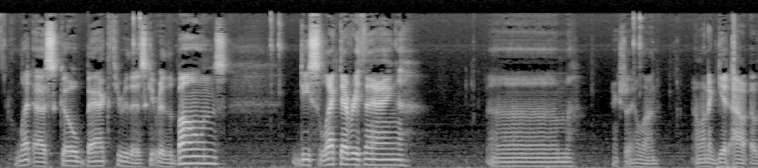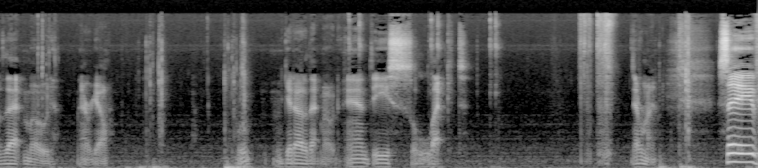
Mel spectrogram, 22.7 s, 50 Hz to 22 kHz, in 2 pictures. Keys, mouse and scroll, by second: 1.9 click, 9.4 click.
